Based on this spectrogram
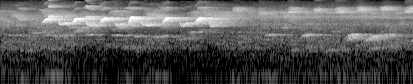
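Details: Java sparrow in ringing song: a rapid string of five or six loud, piercing chirps, then softer, lower warbled notes trailing off.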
